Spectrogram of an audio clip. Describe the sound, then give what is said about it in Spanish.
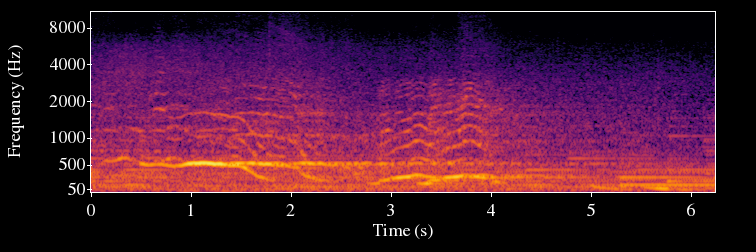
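Underwater whale or dolphin calls: a series of moaning, sliding tones that rise and fall in pitch, with some higher warbling squeals overlapping, over a low steady rumble. No one speaks. “Las señales de un delfín o una ballena corren casi a 1.5 kilómetros por segundo.”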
